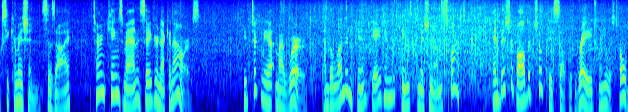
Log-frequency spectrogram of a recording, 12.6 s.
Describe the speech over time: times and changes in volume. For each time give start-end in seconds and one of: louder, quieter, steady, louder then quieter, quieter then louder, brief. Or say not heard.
0.0-12.5 steady.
